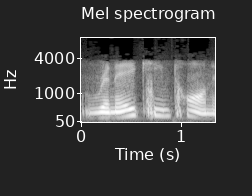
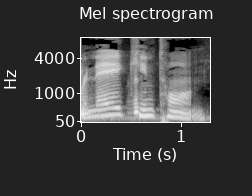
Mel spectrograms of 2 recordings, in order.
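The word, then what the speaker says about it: René Quinton: So Rene Quinton is how you pronounce this man's name. – Rene Quinton. – Rene Quinton.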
